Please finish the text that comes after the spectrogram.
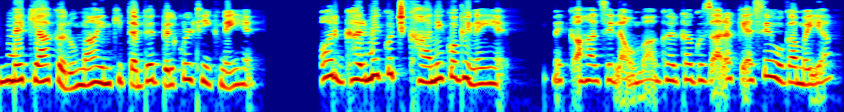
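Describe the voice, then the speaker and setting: A woman's voice: a little high, moderate pace, gravelly, warm tone, lo-fi sound, voice pushed up. A woman voicing a humble, devout young wife in a story, plaintive and pleading. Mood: worried.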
